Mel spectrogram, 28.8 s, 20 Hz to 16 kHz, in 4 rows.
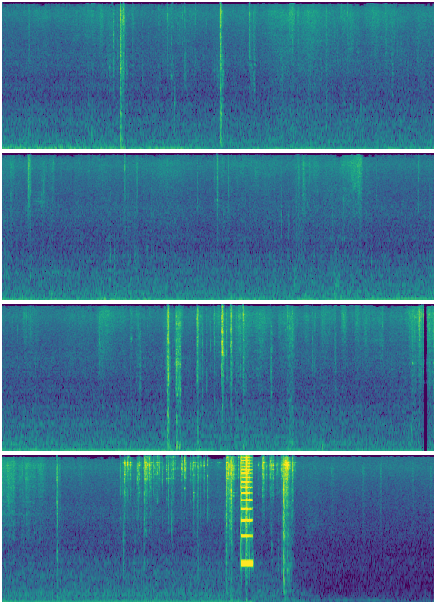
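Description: Saab 9-5's 2.3-litre turbocharged four-cylinder engine running low and steady, heard from inside the cabin, as the car creeps to a halt and idles, with a few sharp clicks and rattles. Near the end a single short, very loud electronic beep sounds, and then the engine is switched off and the rumble dies away.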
